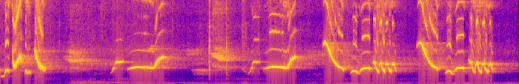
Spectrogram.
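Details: Song of a white-rumped shama, played to stir rivals and toughen young birds: loud upswept whistles and twisting phrases in separate bursts roughly every second, with short quiet gaps between.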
